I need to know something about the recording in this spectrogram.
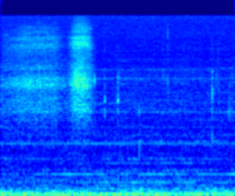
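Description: Low, steady rumbling drone with faint held tones above it: a dark ambient background bed under the horror narration.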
